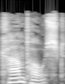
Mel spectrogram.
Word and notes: compost: American English

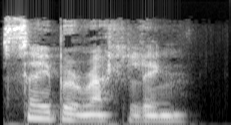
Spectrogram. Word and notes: sabre rattling: British English

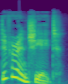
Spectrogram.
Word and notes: differentiate: British English

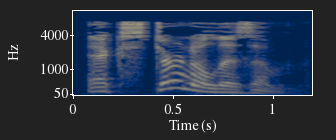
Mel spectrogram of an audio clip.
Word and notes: externalism: British English

